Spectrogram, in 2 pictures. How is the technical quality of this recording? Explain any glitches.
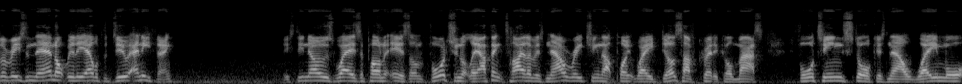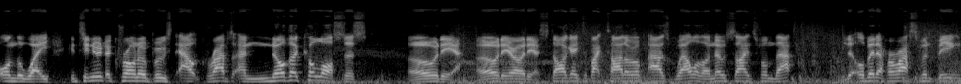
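The recording carries one fault that runs through the whole clip. It does not come and go.

Imaging from linear upsampling is present from start to end. The sound points to audio raised from 16 kHz to 44.1 kHz by straight-line interpolation between samples, which filters poorly. The top of the original band is dulled, and a mirrored copy sits between 8 kHz and 16 kHz, around 30 dB below the signal, giving a metallic shimmer on high-frequency content. Unlike aliasing, this copy lies above the original band's edge.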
